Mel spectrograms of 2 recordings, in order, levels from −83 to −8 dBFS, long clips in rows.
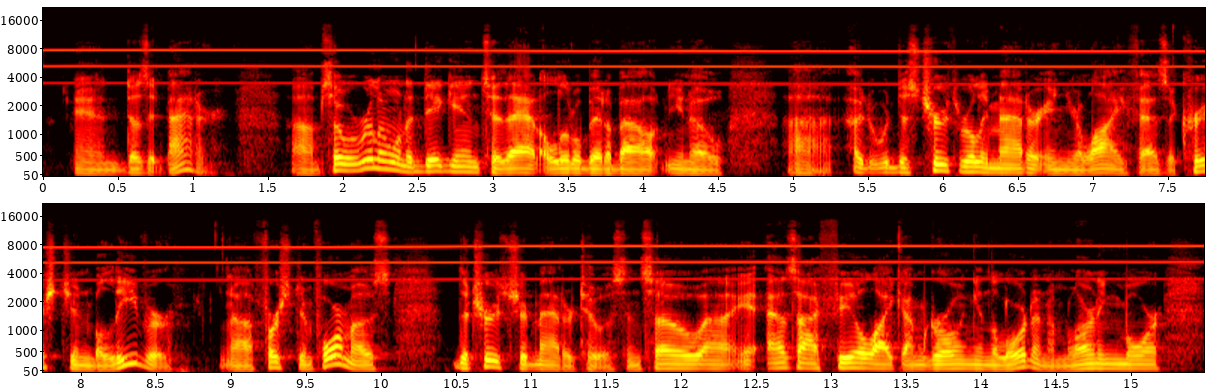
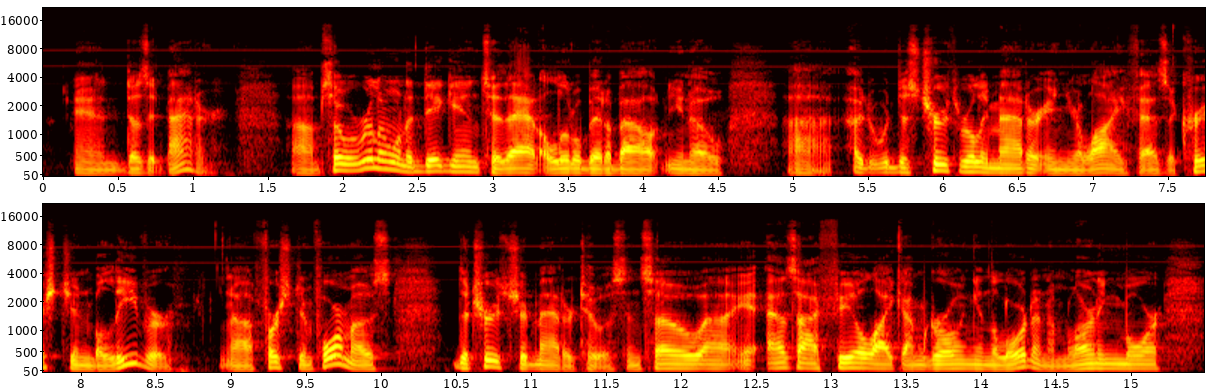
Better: second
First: high-pitched whine; loud; throughout; 7.5 kHz, 9 dB below the speech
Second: high-pitched whine; faint; throughout; 7.5 kHz, 35 dB below the speech

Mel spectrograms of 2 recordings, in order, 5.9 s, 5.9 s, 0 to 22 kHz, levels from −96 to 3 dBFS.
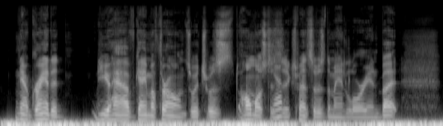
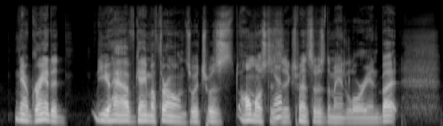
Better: second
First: low rumble; faint; throughout; 20 dB below the speech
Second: none

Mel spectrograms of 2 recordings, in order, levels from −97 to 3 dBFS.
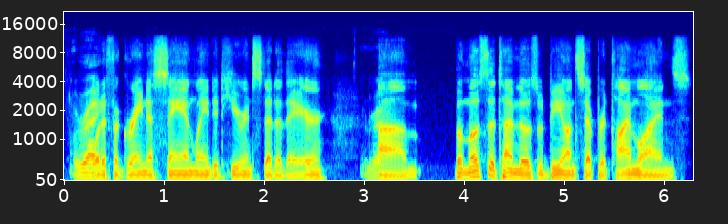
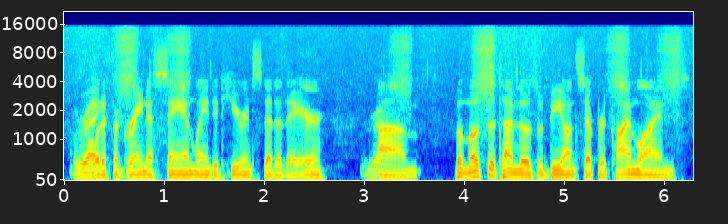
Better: first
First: none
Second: hiss; noticeable; throughout; 10 dB below the speech

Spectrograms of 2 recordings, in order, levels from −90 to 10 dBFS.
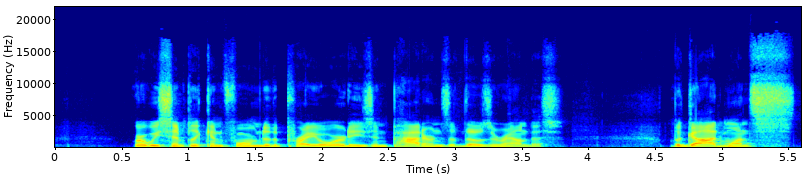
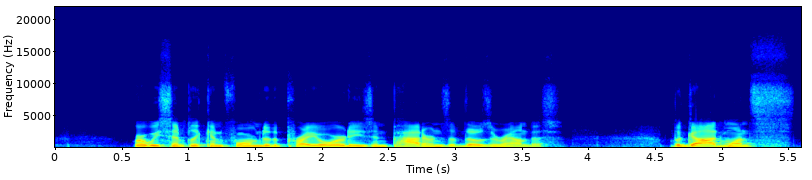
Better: first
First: none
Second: muffled; very; fading above 2 kHz

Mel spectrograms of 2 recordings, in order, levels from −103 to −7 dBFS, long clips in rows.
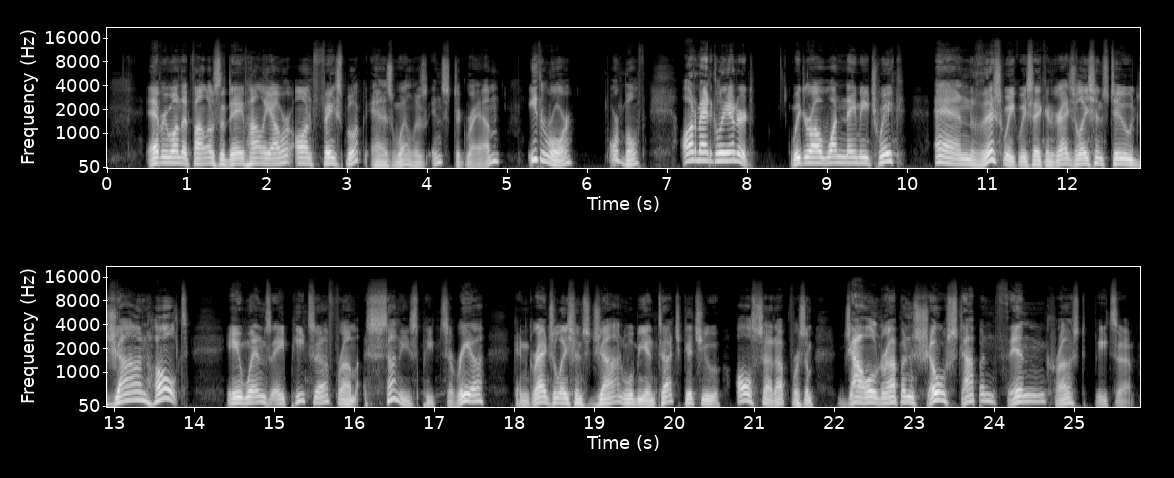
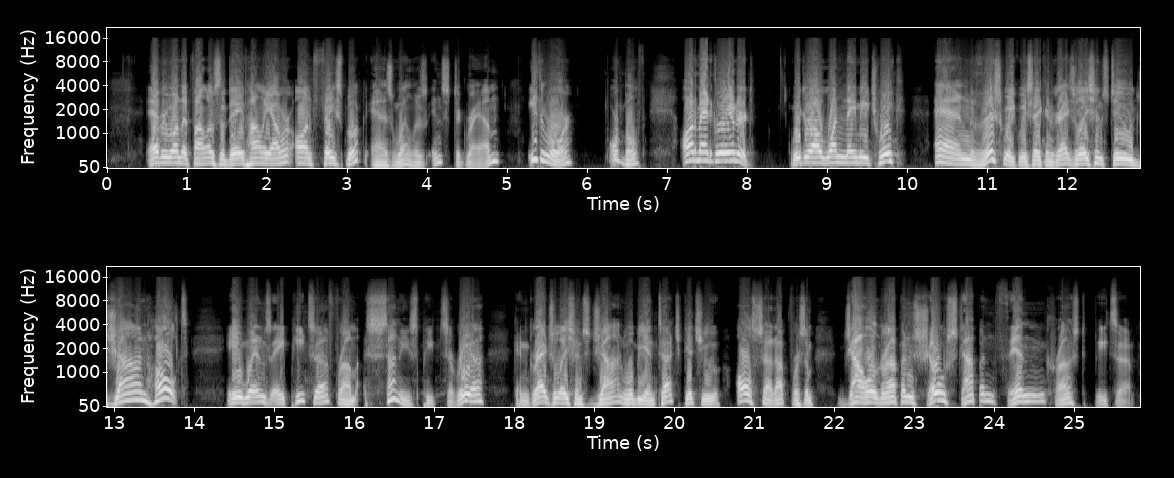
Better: first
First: none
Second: distortion; slight; 8% of the sound clipped

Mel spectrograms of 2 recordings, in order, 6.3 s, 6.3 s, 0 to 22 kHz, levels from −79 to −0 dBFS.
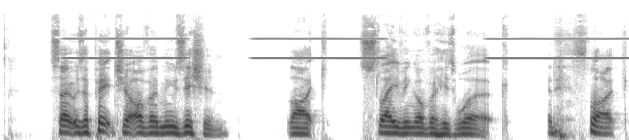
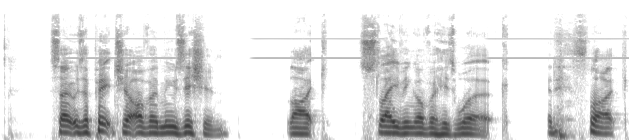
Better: second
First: high-pitched whine; loud; from 0.5 to 2 s, from 2.5 to 4 s and from 5 s on; 4.5 kHz, 8 dB below the speech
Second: high-pitched whine; faint; from 0.5 to 2 s, from 2.5 to 4 s and from 5 s on; 4.5 kHz, 25 dB below the speech

